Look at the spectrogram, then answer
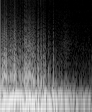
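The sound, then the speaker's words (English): A deep, breathy rumbling growl representing one theory of how a T-Rex sounded, a low throaty drone with airy hiss on top that fades over about a second, with no talking. “Who says that? Heavy breathing?”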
